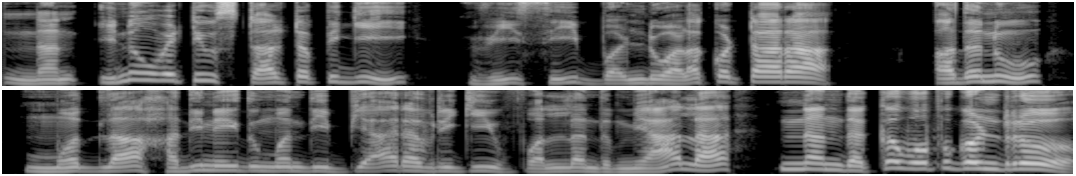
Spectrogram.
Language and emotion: Kannada, happy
